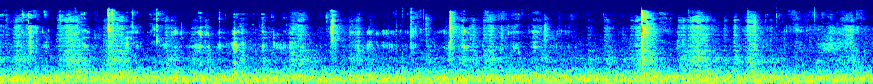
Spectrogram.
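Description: A person biting and chewing a soft catfish taco close to the microphone: many small mouth clicks, with one sharper click about six and a half seconds in.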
